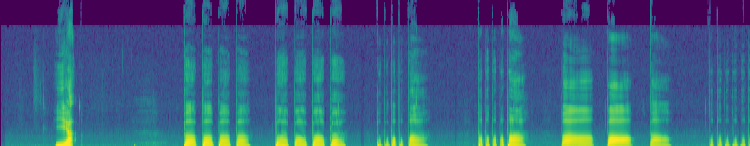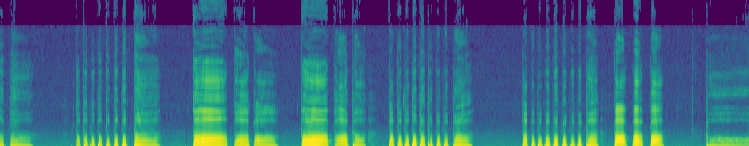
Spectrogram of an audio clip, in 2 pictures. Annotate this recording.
Sound effects > Experimental
for free. Thank you volks!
